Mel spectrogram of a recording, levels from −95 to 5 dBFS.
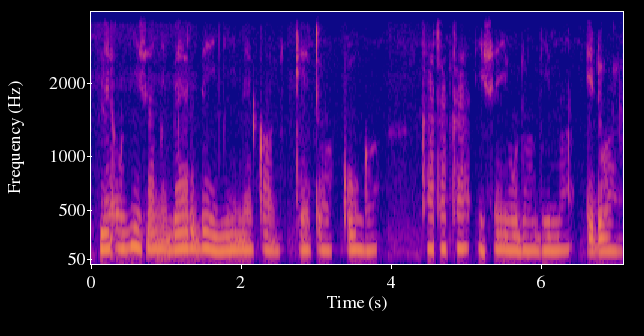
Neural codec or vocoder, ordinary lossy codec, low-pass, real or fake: none; Opus, 64 kbps; 3.6 kHz; real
